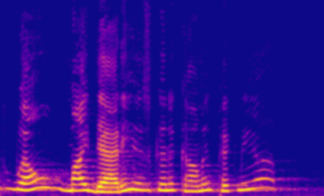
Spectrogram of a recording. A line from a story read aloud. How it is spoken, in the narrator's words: the child cheerfully responded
